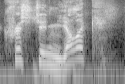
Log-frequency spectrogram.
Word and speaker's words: Christian Yelich: Tomorrow morning on All New Kevin and Bean Show, we have Christian Yelich. Did I say his name? Plays for the Brewers? – Yeah.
